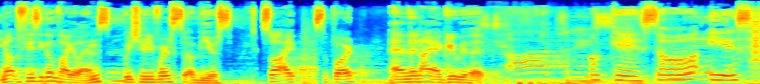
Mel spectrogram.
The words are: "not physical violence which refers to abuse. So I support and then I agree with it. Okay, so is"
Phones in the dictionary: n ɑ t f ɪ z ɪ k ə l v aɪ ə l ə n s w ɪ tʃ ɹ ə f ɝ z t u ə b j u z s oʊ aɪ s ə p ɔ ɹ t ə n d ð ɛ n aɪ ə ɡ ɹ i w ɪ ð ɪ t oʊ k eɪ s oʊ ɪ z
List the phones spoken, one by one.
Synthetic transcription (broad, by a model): n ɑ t f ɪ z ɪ k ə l v aɪ ə l ə n s w ɪ tʃ ɹ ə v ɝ s t u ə b j u s oʊ aɪ s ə p ɔ ɹ t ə n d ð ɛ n aɪ ə ɡ ɹ i w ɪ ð ɪ t oʊ k eɪ s oʊ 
